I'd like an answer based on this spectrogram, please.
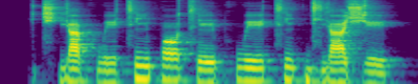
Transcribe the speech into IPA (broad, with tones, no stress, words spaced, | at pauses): t͡ɕʰja˧pʰwe˨˩t͡sĩ˦ pɔ˧t͡sẽ˨˩ pʰwe˧ t͡sĩ˦k̚d͡zja˧ɕe˨˩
